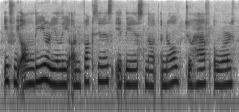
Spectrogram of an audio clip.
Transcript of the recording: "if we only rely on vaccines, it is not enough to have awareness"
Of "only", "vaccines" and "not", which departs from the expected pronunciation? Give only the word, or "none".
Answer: vaccines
